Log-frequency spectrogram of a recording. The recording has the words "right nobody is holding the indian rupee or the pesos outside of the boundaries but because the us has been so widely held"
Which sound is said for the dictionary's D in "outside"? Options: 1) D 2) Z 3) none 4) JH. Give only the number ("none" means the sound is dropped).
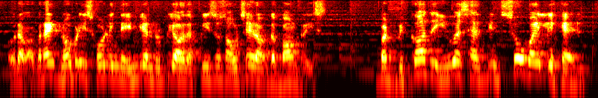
1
